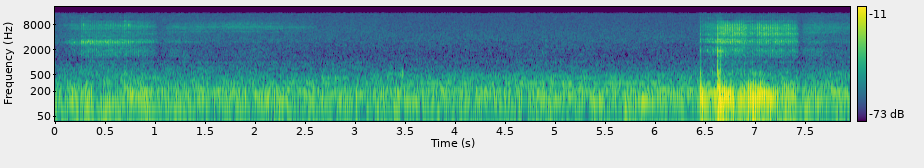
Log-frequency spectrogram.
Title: Puppy snores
